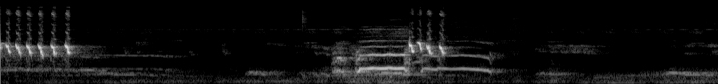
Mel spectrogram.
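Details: Sooty-headed bulbul meant to prompt a quiet bird into song: two rapid bursts of bright repeated notes a few seconds apart, the second overlapping a drawn-out rooster-like crow and soft clucks.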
